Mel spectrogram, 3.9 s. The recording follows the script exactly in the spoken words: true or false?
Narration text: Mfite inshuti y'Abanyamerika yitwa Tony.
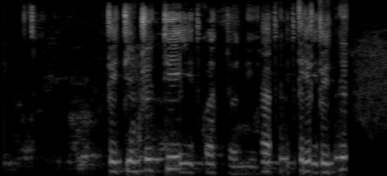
false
